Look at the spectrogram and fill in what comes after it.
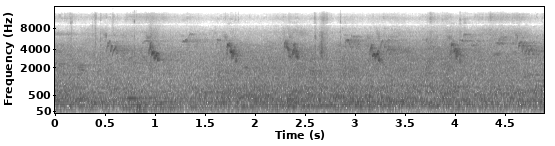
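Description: A bird chirping: a short, high, falling note repeated about once or twice a second over steady street noise.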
